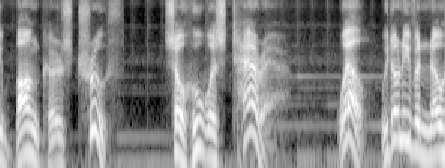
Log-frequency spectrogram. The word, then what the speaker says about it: Tarrare: Let me introduce you to Tarrare, pronounced like Tarrare, a French dude from the 1700s who could eat literally anything and everything, and I mean everything.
